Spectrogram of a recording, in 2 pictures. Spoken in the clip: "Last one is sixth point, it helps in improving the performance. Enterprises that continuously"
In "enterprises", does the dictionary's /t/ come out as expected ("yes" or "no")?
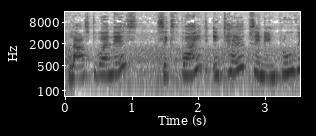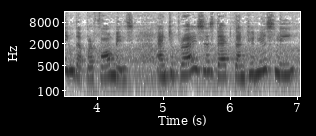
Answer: no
